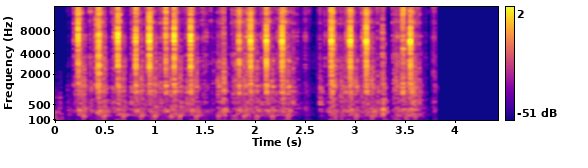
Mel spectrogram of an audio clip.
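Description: Typewriter keys clacking in a quick, uneven run of strokes, with a short break about two and a half seconds in; the typing stops suddenly just before the end.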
